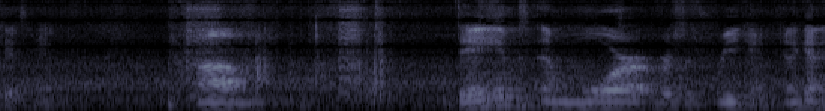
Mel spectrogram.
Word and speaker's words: Regan: Dames and Moore versus Regan. And again, it's not Reagan. This is not President Reagan. That's what you said? I said it was pronounced Regan. And yeah, it's pronounced Regan.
